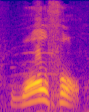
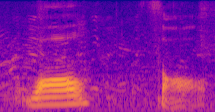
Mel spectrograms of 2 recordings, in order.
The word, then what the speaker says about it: Walthall: Walthall. So it's spelled with 1 L, then 2 L's, but it's pronounced 2 L's and 2 L's.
